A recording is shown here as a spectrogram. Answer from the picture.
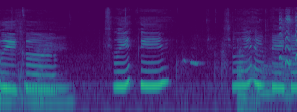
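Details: Sweet Pea, a female pet dog told to speak indoors, gives drawn-out, steady harmonic whining tones, then two short rising yelps and a longer wavering whine, while a person coaxes her in a soft voice.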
